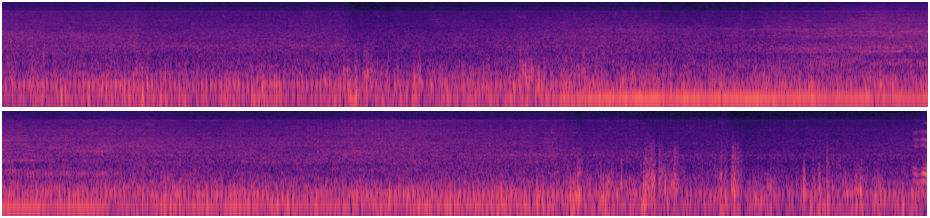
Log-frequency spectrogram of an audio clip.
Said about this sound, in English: I decided to take a Tuk Tuk ride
